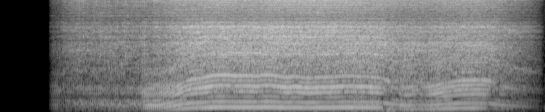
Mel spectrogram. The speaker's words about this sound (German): Was hat es wohl zu bedeuten, wenn unser Abgeordneter Volker Bauer die Kettensäge zur Hand nimmt? Ganz genau. Der Bayerische Landtag braucht einen Weihnachtsbaum. Ganz wichtig dabei, eine frisch geschärfte Kette und mehr als ein Dutzend Helfer.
